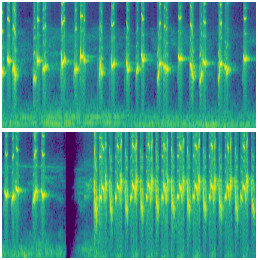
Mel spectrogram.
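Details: Lure song of a yellow-vented bulbul in long 'ropel' style: a run of separate slurred chirps, a brief silence, then a dense, fast, chattering outburst of overlapping notes.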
